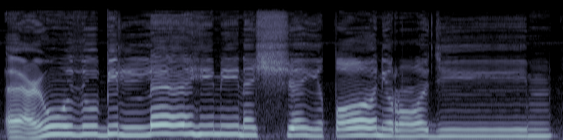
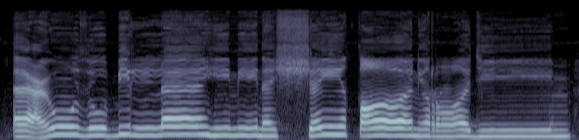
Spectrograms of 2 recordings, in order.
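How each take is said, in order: The two takes are said the same way.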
